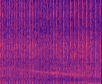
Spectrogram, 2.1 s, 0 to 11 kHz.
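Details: Champion 3400 dual fuel generator running on gasoline, started on choke after its battery was connected and charged (it wouldn't start on gas with a dead battery): the small single chugs with a regular, even pulse at steady speed before shutdown, a healthy run.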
